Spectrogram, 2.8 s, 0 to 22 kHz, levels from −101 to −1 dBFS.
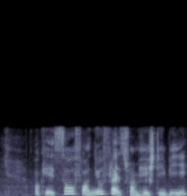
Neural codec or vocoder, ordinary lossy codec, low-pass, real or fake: none; none; none; real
